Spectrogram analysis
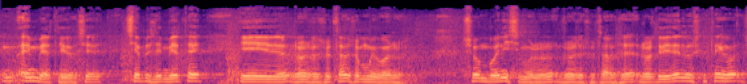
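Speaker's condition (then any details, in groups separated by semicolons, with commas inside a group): Parkinson's disease; about 19 years since onset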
